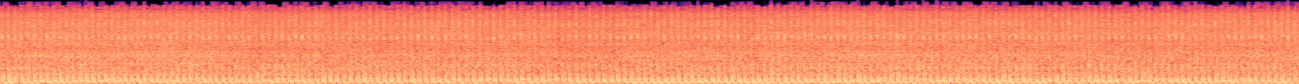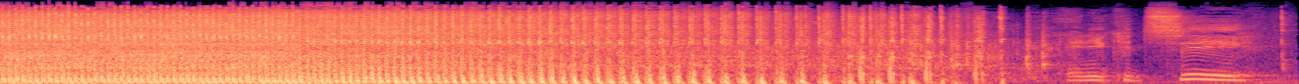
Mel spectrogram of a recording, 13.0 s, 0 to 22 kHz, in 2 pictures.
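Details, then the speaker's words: Craftsman 9 hp Tecumseh snowblower engine after repair: surging cured by adjusting governor speed-control spring tension and setting the RPM screw to not much above 3600 rpm; even, steady note with no hunting, then winds down at shutoff. "so now I've gotten rid of the surgeon just by adjusting the tension on the spring here"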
